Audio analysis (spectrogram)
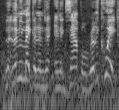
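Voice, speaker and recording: A passionate man ranting about his football team, with a slightly hoarse, scratchy voice, stumbling and repeating his words. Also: sits high, expressive, brisk. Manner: passionate, repeats words when starting sentences. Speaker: sports fan vlogger. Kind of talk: casual fan rant to camera.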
